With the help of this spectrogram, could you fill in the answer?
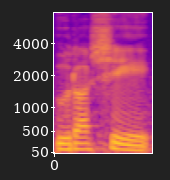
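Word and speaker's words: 浦添: Urasoe City, pronounced Urashi in Uchinaguchi, is known for Urasoe Castle, which was the original capital of the Ryukyu Kingdom until it was moved to Shuri.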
